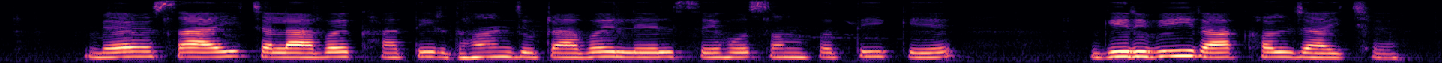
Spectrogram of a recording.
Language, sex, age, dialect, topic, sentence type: Maithili, female, 18-24, Eastern / Thethi, banking, statement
